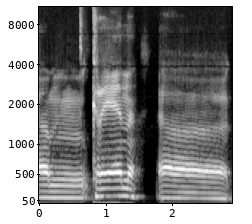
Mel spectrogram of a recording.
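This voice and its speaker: Speaking with a French accent, a man has a fairly low pitch, a dark, mellow tone and ordinary pitch variation. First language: French (speaking Spanish). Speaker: music streaming executive. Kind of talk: interview. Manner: halting.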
